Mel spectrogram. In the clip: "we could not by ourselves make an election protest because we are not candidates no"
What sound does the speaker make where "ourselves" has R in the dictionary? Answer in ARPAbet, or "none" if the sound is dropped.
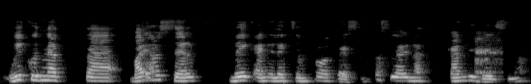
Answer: W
